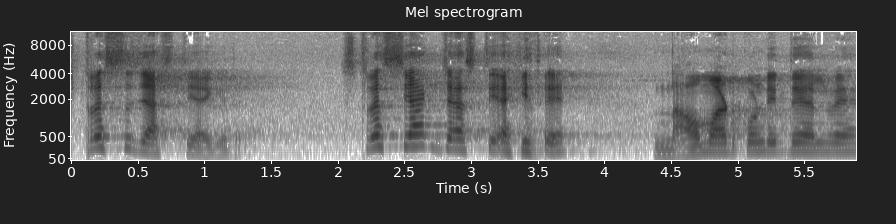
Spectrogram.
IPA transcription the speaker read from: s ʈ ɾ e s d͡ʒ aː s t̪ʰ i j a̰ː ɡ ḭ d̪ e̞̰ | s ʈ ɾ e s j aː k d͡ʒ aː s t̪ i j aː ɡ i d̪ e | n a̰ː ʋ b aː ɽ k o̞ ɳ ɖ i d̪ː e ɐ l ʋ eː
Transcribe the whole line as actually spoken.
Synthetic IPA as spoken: s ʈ ɾ e s d͡ʒ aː s t̪ i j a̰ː ɡ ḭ d̪ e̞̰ | s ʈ ɾ e s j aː k d͡ʒ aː s t̪ i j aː ɡ i d̪ e | n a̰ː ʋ m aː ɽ k o̞ ɳ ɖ i d̪ː e ɐ l ʋ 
